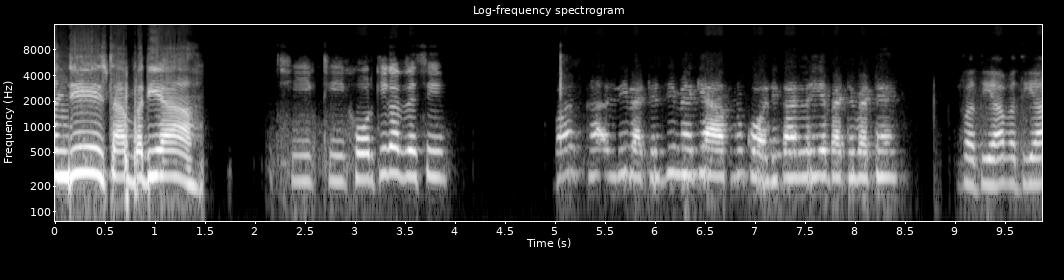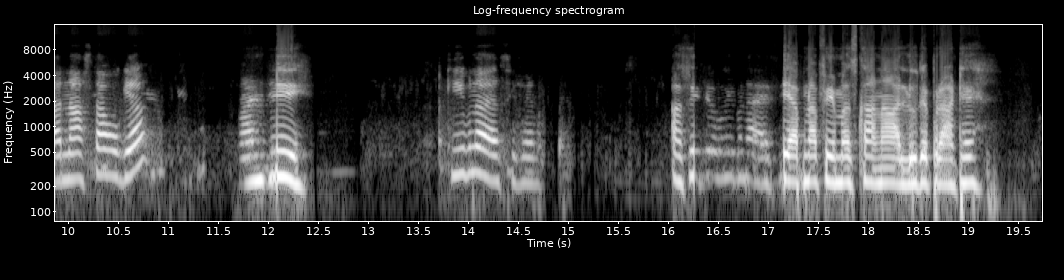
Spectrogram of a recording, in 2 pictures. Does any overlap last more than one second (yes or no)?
no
